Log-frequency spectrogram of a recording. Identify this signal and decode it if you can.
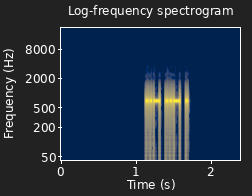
Morse code, heard as a keyed tone, about 44 wpm, 700 Hz. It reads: UUE
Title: All Cut Numbers - 3-Digit 45wpm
